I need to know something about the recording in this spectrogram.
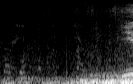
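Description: A car engine running close by, a low rumble that swells louder about a second in.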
